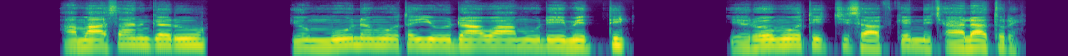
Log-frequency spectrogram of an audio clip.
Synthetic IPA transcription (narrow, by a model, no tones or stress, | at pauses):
ʔɐmaːsaːŋɡɐɾuː | jɔmːuːnɐmo̞ːt̪ɐjʊhʊd̪aːwaːmuːd̪e̞ːmɛt̪ːɪ | jɛɾo̞ːmo̞ːt̪ɪt͡ʃːɪɪsaːfkɛnːɛt͡ʃʼaːlaːt̪ʊɾɛ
